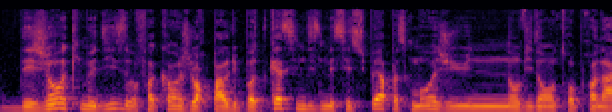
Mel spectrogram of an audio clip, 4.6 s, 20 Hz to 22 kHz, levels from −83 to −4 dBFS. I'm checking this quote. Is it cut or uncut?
uncut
